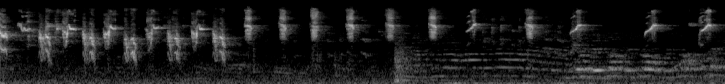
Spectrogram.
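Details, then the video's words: Chattering long-tailed shrike, recorded as clear master material for magpie-robins: a dense string of scratchy high notes, then evenly spaced sharp ticks roughly every half second over faint lower tonal hums. "PENTET GACOR,,SUARA JERNIH COCOK BUAT MASTERAN BURUNG MURAI BATU"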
